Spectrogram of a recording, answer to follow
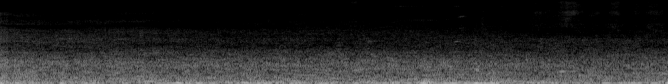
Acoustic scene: street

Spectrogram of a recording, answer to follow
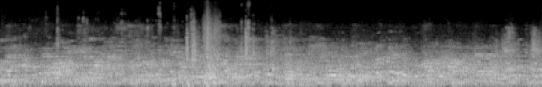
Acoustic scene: cafe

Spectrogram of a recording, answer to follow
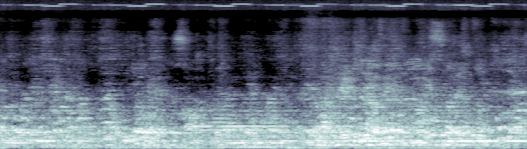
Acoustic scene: crowded indoor space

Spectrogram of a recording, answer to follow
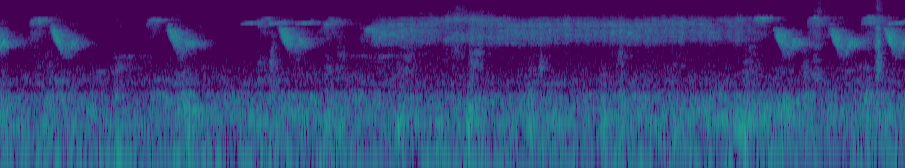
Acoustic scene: park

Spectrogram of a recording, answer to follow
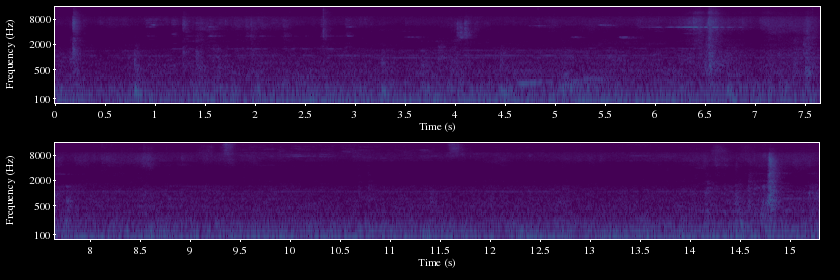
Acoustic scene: subway train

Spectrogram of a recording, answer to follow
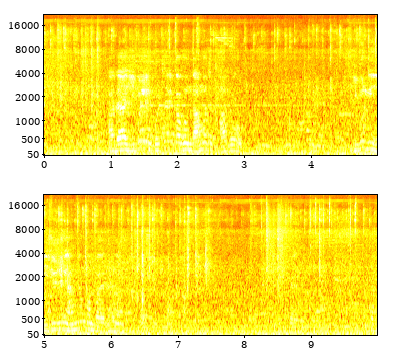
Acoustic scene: crowded indoor space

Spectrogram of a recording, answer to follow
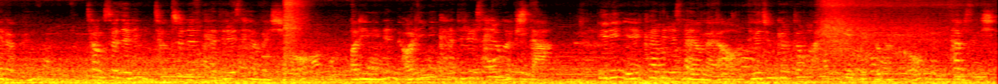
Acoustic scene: bus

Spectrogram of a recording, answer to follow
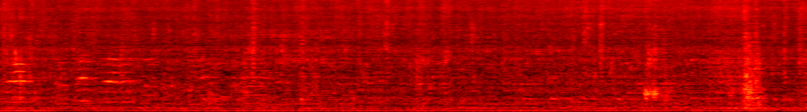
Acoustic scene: kitchen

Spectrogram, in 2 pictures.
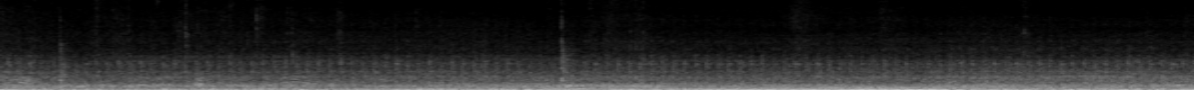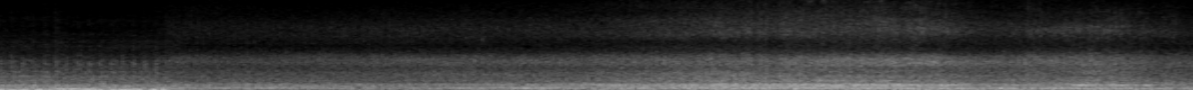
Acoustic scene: street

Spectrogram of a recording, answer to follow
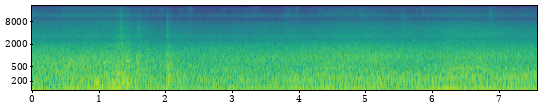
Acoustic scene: street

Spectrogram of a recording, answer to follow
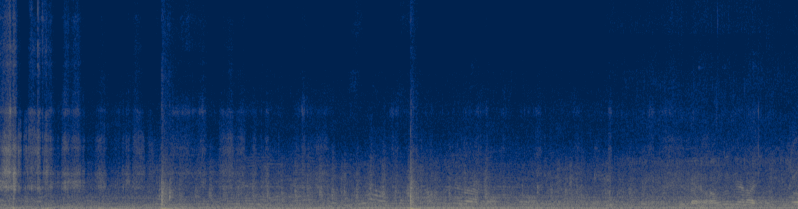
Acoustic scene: crowded indoor space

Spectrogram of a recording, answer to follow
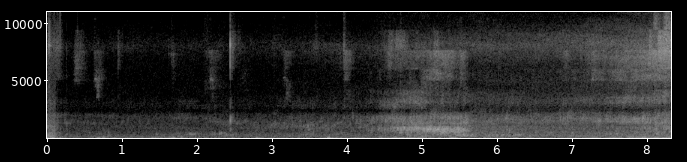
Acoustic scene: street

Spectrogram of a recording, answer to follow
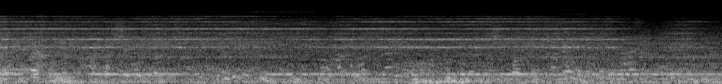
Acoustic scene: subway train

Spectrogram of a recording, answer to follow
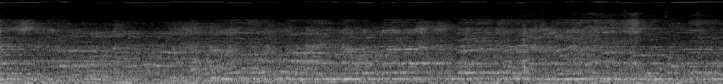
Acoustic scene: cafe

